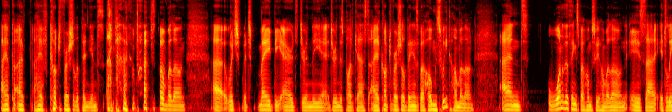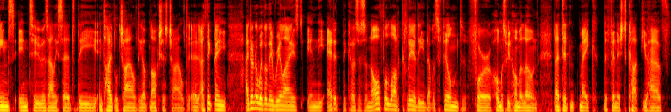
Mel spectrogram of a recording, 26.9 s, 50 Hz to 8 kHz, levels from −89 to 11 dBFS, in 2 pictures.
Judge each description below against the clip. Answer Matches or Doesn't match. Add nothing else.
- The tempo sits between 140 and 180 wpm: Doesn't match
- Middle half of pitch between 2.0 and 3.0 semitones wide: Doesn't match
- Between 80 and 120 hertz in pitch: Matches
